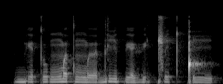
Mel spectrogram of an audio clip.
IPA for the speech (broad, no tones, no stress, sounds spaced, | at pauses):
bʲ e t u ŋ͡m ə t ŋ͡m ɘ d i pʲ ɛ vʲ e ǁ i t ǃ i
